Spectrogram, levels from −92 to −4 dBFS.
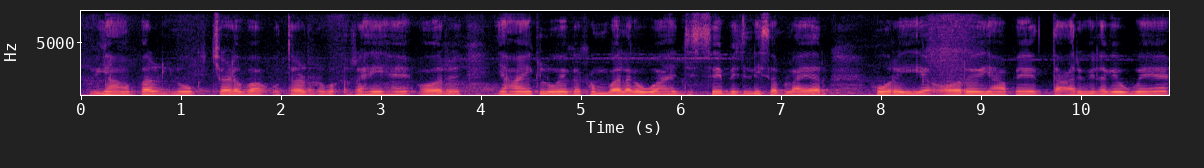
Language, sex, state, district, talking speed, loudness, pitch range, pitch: Hindi, male, Uttar Pradesh, Budaun, 165 wpm, -35 LUFS, 140-145 Hz, 145 Hz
